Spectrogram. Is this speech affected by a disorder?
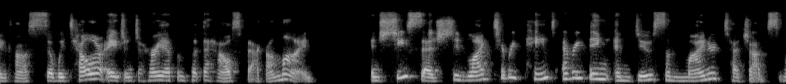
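No.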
